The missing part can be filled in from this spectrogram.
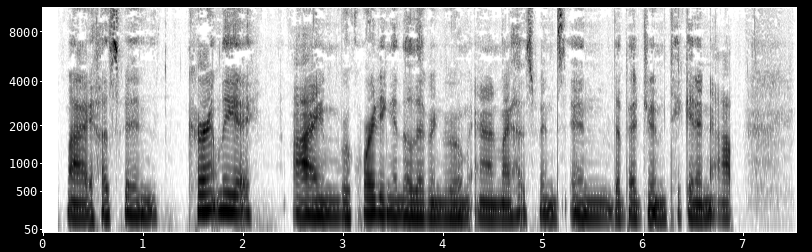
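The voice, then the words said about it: Speaking very quietly and softly. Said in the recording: “like I'm talking very quietly, very softly ... I'm trying not to talk very loudly”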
